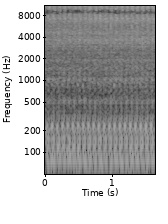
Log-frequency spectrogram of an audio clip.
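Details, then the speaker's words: 1983 Honda Shadow VT750C V-twin after final assembly, with upgraded filter, fan switch manual: steady, even lumpy thump at idle with no misses, knocks or rattles; healthy idle. "idling good now apparently this thing doesn't have an automatic switch for the uh fan anymore so I'll have to flip that when it gets hot but right now she's idling good on the gas that's in there"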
